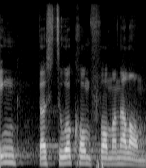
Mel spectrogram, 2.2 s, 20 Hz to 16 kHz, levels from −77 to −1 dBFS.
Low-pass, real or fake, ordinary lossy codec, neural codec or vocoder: 14.4 kHz; real; none; none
